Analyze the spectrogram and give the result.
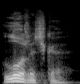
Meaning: diminutive of ло́жка (lóžka): little spoon; teaspoon
- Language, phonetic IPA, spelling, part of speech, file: Russian, [ˈɫoʐɨt͡ɕkə], ложечка, noun, Ru-ложечка.ogg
